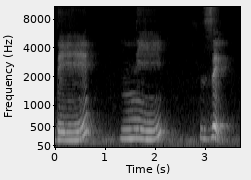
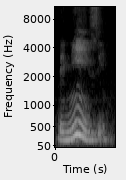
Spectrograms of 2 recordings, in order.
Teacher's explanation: Então, o ni é a nossa sílaba tônica.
